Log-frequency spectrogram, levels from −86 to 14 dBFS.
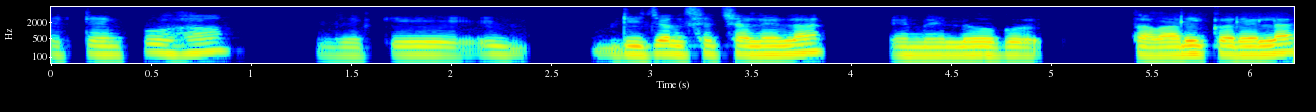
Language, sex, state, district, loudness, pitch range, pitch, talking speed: Bhojpuri, male, Bihar, Saran, -25 LUFS, 125-140 Hz, 130 Hz, 125 wpm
